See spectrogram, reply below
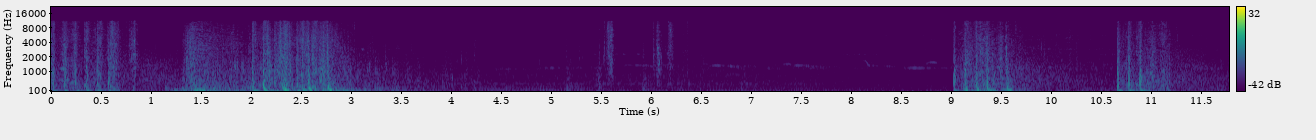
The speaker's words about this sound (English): there's somebody behind me trying to shoot.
